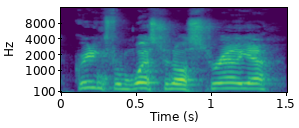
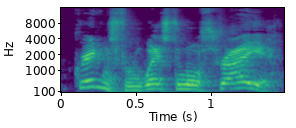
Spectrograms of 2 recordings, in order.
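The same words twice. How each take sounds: First: It is said in his normal American accent. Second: It is said in a put-on Australian accent.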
